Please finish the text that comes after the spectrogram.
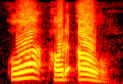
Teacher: ये दोनों का उच्चारण स्थान कंठ और ओष्ठ के सहयोग से होता है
